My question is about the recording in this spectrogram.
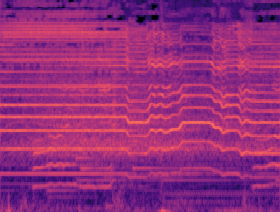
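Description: Male pop vocalist singing live, holding one long high note over backing music. About halfway through, the note lifts slightly and wavers with vibrato, then settles again.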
